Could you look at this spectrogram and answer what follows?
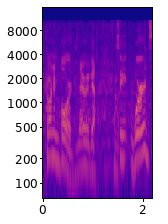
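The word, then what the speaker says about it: Kronenbourg: like the appropriate pronunciation something like Cronin Borg Cronin Borg Cronin yes it's Cronin Borg there we go see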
